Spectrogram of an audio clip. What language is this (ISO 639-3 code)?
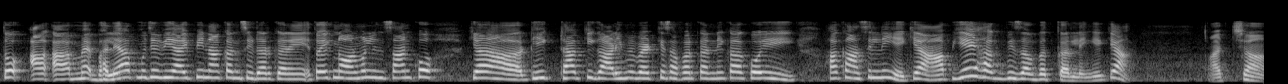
urd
